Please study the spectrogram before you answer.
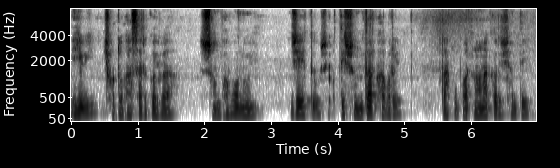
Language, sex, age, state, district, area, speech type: Odia, male, 30-45, Odisha, Rayagada, rural, spontaneous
